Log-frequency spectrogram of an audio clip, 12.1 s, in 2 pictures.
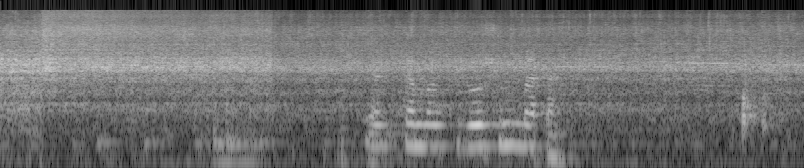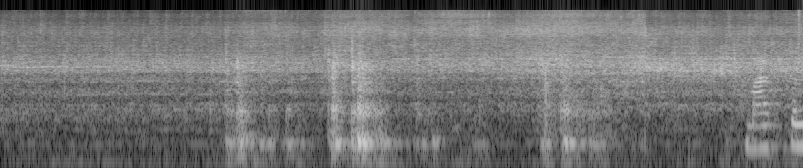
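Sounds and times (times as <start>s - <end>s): food sizzling in hot oil: 0.0s - 12.0s
spatula scraping a pan: 7.7s - 11.3s.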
